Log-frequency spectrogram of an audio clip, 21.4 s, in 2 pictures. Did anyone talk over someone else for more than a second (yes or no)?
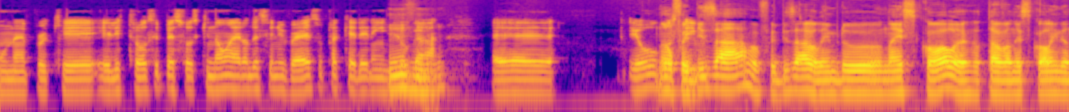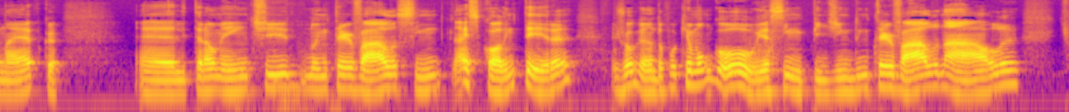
no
